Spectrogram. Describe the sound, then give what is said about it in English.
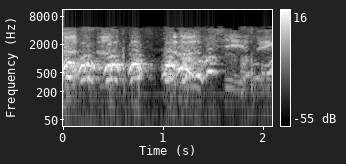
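Barking from a large German shepherd circling a horse at a ranch in welcome: a quick run of loud, excited barks and yips with little pause between them. “As Tonto dismounted, the Colonel's dog, a large German shepherd named Chief, circled Scout, barking a welcome.”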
